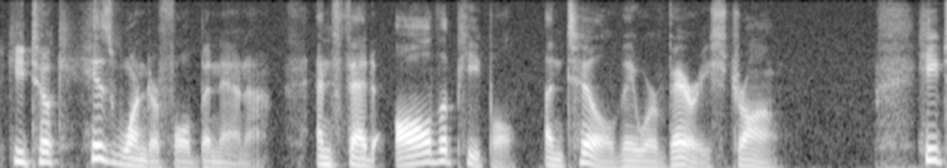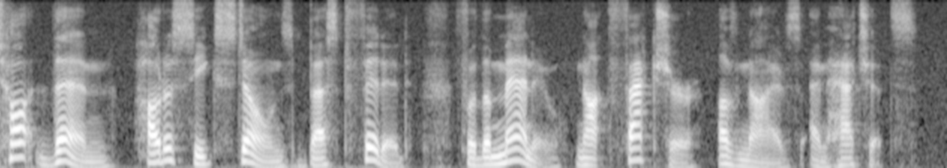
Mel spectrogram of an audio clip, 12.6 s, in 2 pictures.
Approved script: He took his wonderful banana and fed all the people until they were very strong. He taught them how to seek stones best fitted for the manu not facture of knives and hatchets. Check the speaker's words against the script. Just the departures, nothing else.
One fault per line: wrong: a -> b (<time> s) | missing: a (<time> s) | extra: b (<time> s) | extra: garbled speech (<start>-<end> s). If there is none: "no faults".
wrong: them -> then (6.7 s)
